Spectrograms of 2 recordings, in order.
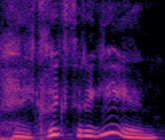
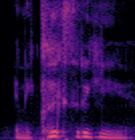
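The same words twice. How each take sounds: First: Higher and louder on again; raised, tense. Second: Breathy hushed whisper on clicks; hushed retelling. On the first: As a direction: push it out, rising dread. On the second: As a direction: let it drop to a whisper, tense. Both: Retold or imitated. Retelling gun being clicked.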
